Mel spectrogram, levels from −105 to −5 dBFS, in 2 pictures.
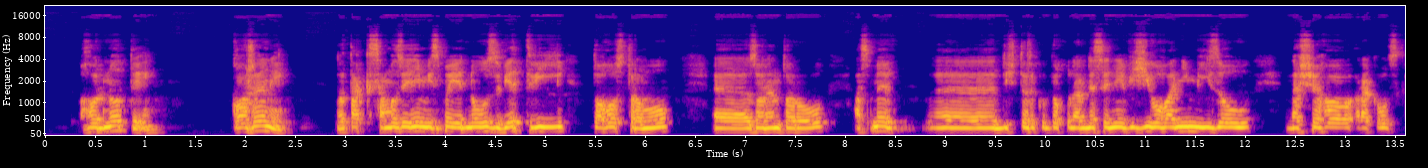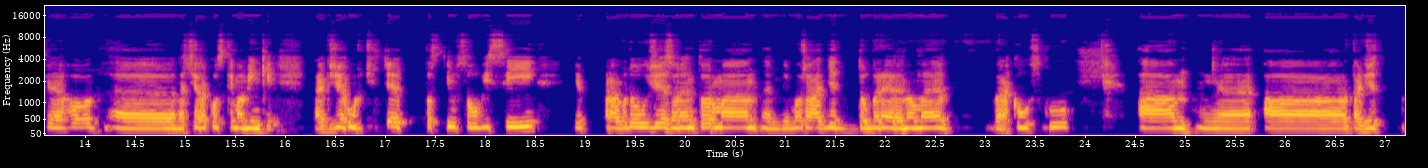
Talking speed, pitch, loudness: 110 wpm, 125 Hz, -19 LUFS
